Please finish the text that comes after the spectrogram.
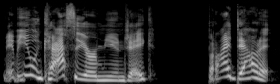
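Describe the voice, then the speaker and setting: A woman's voice: high-pitched, sing-song, brisk, fairly bright tone, no room sound, clean studio sound, pitched above the performer's own voice, heavily acted. Woman doing a blunt, cynical teenage boy. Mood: bleak. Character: jumpy, stressed, wisecracking teenage boy.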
